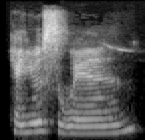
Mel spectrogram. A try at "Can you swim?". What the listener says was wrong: You could go up a little higher on the second part.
